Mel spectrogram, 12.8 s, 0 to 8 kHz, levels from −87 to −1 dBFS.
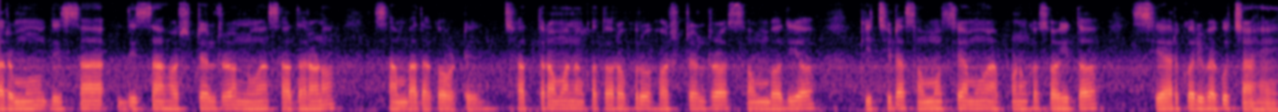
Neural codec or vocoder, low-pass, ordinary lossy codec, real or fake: none; 7.2 kHz; Opus, 24 kbps; real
